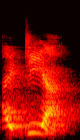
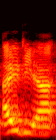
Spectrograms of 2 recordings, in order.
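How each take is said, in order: First: The stress is on the second syllable. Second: The stress is on the first syllable. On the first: The speaker calls it right. "The D should be stressed. It is the second syllable" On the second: The speaker calls it wrong. "don't say idea"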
